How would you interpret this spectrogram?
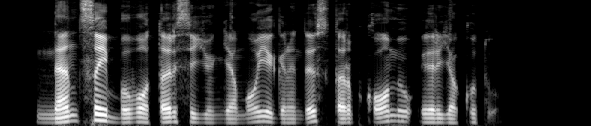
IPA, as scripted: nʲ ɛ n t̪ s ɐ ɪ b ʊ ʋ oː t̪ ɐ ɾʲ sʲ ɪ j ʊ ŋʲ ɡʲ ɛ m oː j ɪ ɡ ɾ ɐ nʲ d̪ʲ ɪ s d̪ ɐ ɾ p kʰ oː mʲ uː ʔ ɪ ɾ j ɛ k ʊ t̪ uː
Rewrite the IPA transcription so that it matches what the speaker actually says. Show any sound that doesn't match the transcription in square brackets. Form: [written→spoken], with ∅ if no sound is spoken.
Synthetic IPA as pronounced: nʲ ɛ n t̪ s ɐ ɪ b ʊ ʋ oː t̪ ɐ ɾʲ sʲ ɪ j ʊ ŋʲ ɡʲ ɛ m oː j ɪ ɡ ɾ ɐ nʲ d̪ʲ ɪ s [d̪→t̪] ɐ ɾ p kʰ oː mʲ uː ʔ ɪ ɾ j ɛ k ʊ t̪ uː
